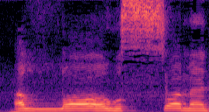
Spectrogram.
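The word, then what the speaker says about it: الله الصمد: So the saw here, for you to be able to pronounce shadda very well, you've got to assume that you're pronouncing 2 swords.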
